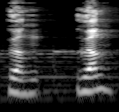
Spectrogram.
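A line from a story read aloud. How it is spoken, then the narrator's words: Stunned stammering. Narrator (Vietnamese): Hắn như chết đứng, miệng lắp bắp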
